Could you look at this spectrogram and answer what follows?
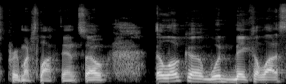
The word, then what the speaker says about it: Iloka: George Iakoa? Did I say that right? The Bengals safety just got. – I think it's Iloka. I think it's just regular. It's pronounced like it's spelled Iloka.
